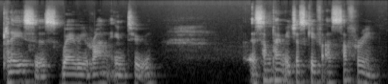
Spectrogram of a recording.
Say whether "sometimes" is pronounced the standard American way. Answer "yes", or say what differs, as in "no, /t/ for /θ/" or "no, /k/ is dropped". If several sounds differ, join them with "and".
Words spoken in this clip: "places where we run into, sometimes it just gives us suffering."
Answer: no, /z/ is dropped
